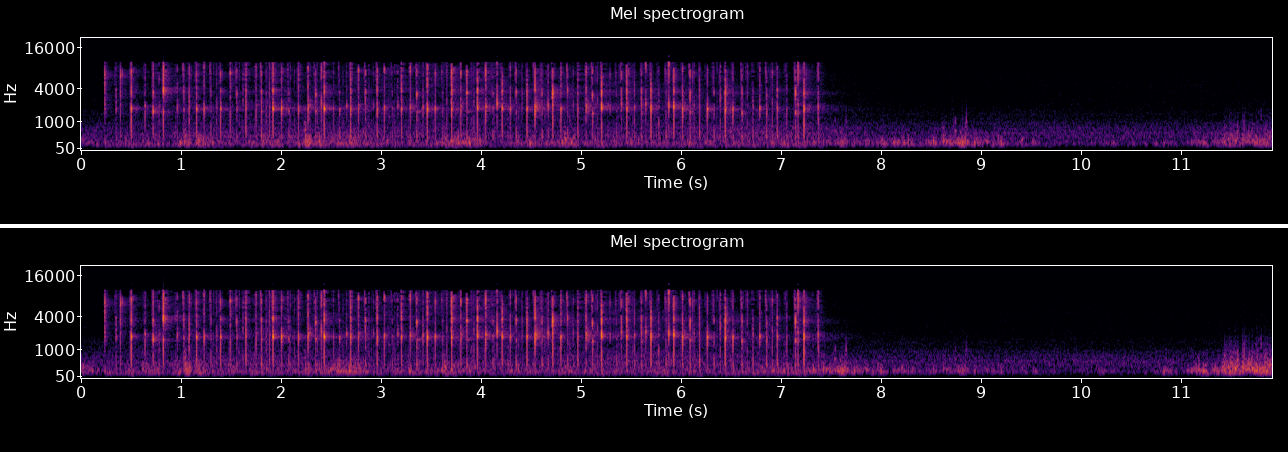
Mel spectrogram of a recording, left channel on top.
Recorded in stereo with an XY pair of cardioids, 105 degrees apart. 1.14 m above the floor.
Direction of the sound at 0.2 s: 15° right.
